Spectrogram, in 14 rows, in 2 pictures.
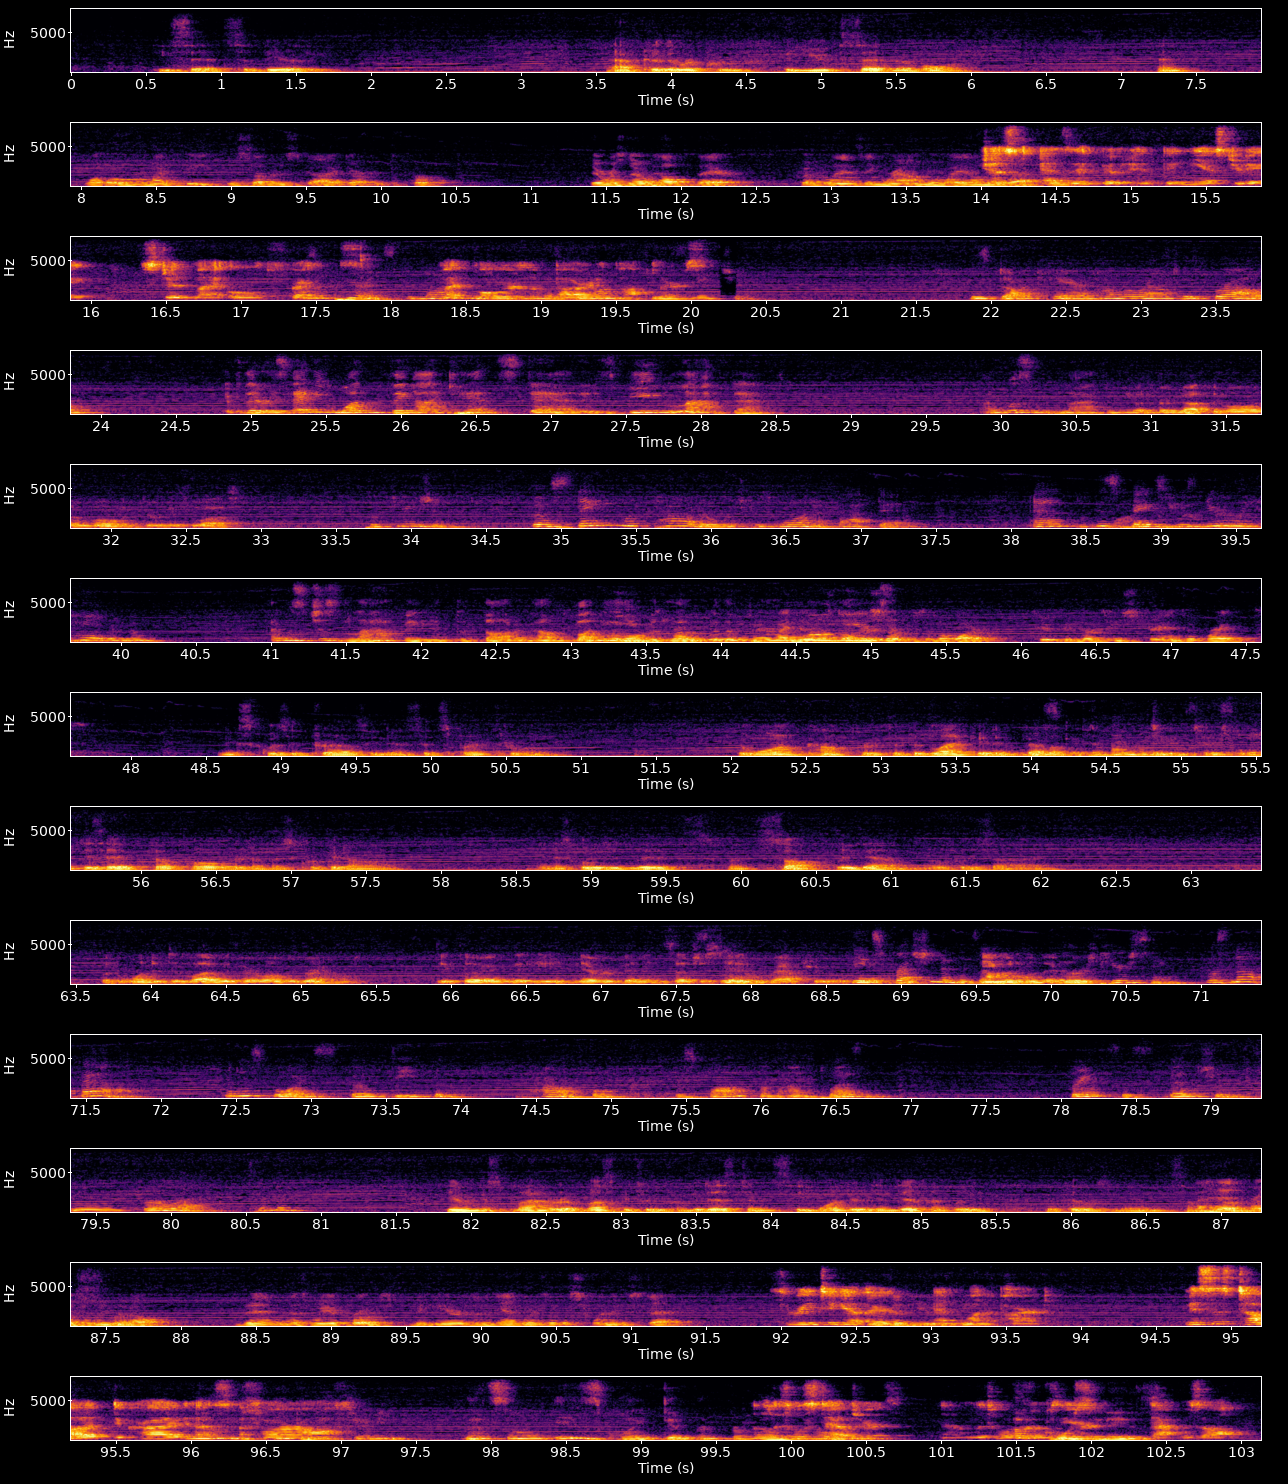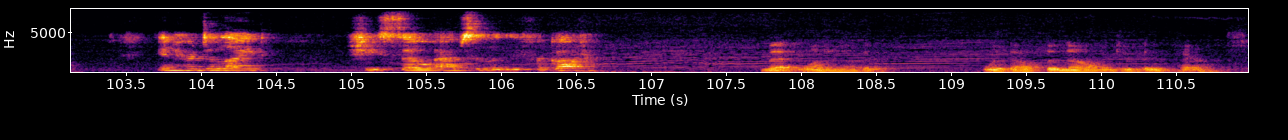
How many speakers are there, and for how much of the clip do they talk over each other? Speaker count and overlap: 6, about 18%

